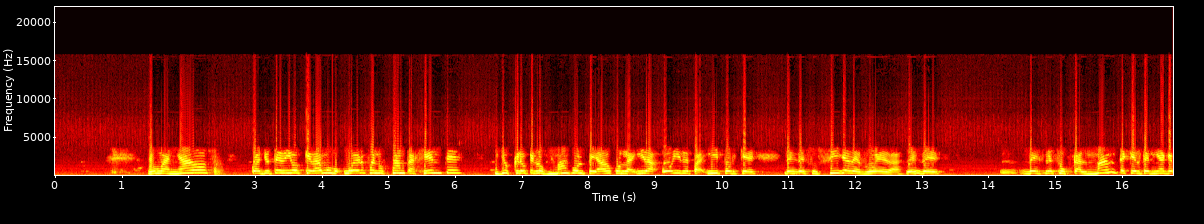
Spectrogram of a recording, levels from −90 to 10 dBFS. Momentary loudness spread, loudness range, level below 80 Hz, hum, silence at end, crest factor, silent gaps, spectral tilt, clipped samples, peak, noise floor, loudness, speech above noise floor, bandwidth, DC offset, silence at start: 10 LU; 3 LU; -42 dBFS; none; 0 s; 10 dB; none; -5 dB/octave; under 0.1%; 0 dBFS; -36 dBFS; -10 LUFS; 27 dB; 11.5 kHz; under 0.1%; 0.8 s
